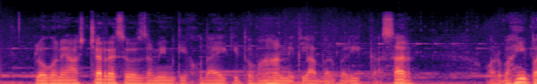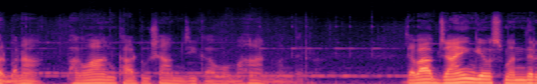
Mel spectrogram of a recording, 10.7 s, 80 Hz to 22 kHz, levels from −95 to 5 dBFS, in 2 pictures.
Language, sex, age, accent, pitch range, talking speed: Hindi, male, 30-49, native, 90-115 Hz, 180 wpm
